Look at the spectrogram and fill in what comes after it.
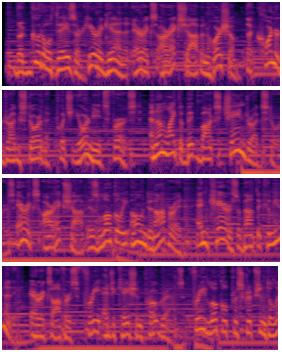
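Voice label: Corner Drugstore, reassuring midlife to older reads give you a great feeling of confidence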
